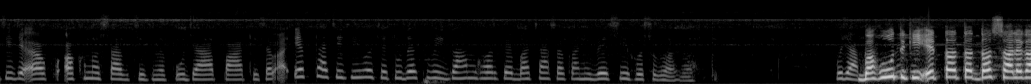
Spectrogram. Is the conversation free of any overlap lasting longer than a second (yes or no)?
yes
